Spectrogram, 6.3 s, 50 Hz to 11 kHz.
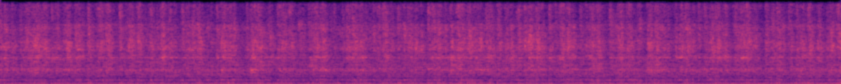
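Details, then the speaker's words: Freshly built 454 big-block Chevy for El Camino, hydraulic roller cam, 10.2:1 compression, first start: deep loud steady V8 rumble, no knocks or ticks, crisp but needs carb tuning; odd squirter spray pattern suspected, unconfirmed. "that sounds crisp definitely needs some carb tuning"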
